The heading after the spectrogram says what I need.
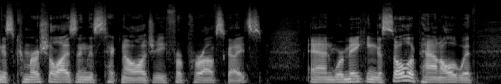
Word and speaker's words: perovskites: If I can pronounce it, that is. Yeah, perovskites.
